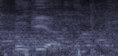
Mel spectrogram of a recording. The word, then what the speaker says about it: Mungia: Mungia. Think of the moon.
